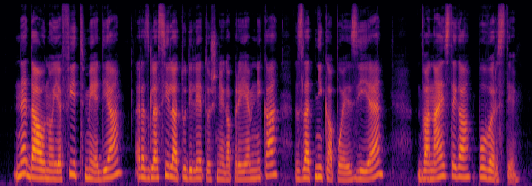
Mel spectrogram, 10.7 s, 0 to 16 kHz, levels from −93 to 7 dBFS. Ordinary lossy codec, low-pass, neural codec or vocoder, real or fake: none; 14.4 kHz; vocoder, 48 kHz, 128 mel bands, Vocos; fake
